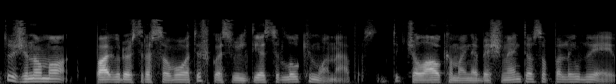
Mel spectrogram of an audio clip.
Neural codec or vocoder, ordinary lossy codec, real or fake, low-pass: codec, 24 kHz, 0.9 kbps, WavTokenizer, small release; MP3, 32 kbps; fake; 10.8 kHz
